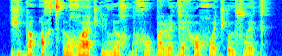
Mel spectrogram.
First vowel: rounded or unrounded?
unrounded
